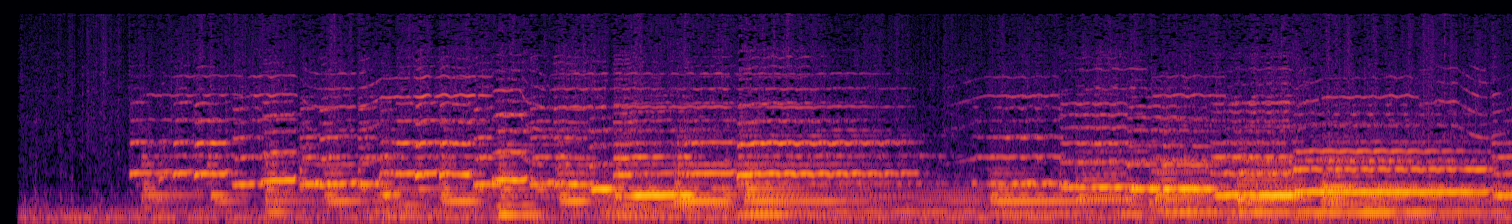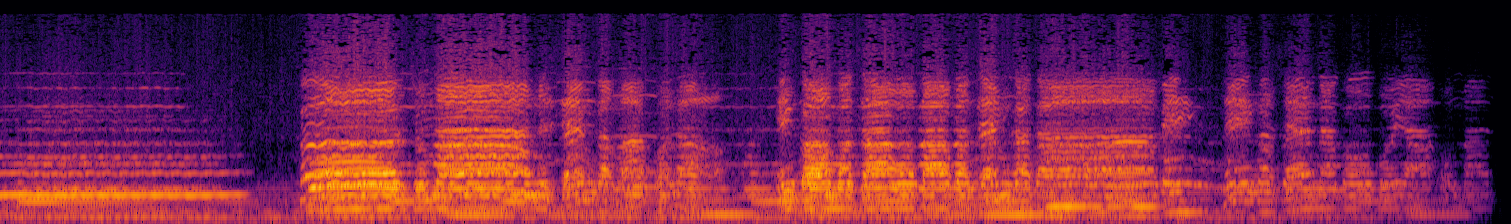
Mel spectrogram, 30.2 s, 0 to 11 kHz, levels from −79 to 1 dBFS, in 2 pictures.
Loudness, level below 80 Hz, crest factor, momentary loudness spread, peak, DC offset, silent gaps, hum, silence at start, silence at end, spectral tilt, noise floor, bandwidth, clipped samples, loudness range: -19 LUFS; -38 dBFS; 18 dB; 14 LU; 0 dBFS; under 0.1%; none; none; 0.2 s; 0.3 s; -6 dB/octave; -42 dBFS; 9.6 kHz; under 0.1%; 9 LU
